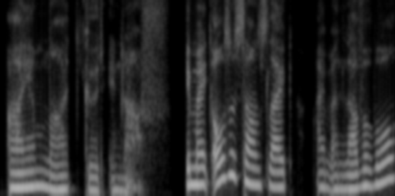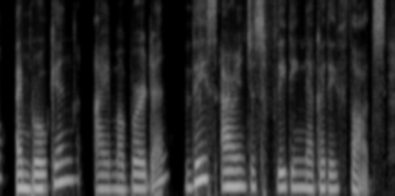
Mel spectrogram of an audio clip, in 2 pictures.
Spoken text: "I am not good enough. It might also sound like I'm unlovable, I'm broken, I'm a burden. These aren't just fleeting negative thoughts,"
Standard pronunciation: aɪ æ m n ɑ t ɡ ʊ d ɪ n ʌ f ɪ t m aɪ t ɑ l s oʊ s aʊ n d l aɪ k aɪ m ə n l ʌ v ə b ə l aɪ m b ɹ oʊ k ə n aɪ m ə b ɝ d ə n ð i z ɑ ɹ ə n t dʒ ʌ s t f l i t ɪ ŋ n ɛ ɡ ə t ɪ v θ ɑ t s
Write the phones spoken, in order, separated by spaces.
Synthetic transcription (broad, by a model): aɪ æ m n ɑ t ɡ ʊ d ɪ n ʌ f ɪ t m aɪ t ɑ l s oʊ s aʊ n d l aɪ k aɪ m ə n l ʌ v ə b ə l aɪ m b ɹ oʊ k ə n aɪ m ə b ɝ d ə n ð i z ɑ ɹ ə n t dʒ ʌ s t f l i t ɪ ŋ n ɛ ɡ ə t ɪ v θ ɑ t s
